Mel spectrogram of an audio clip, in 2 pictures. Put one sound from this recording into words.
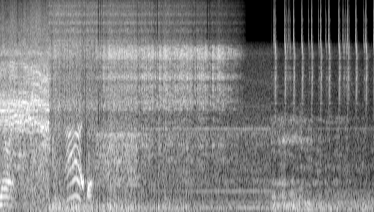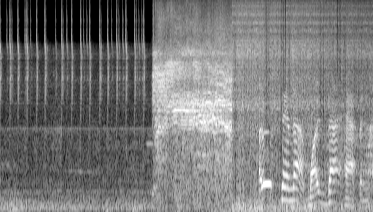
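Static hisses steadily.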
